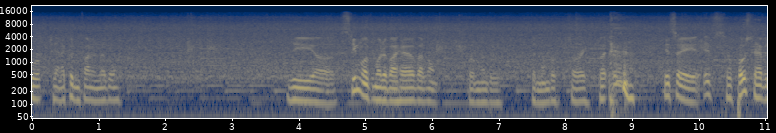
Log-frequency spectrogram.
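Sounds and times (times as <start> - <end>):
man talking: 0.0 - 1.4, 3.8 - 11.0.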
